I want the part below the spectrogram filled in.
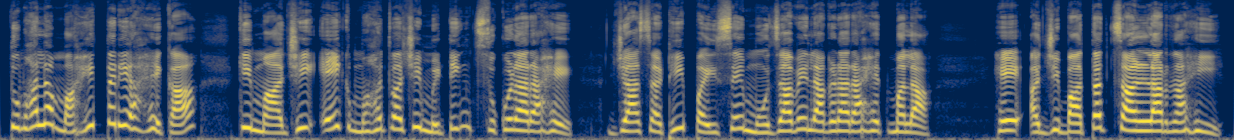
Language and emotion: Marathi, angry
